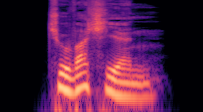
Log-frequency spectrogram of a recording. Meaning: Chuvashia (a republic and federal subject of Russia, located in Eastern Europe)
- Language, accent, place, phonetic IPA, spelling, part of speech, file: German, Germany, Berlin, [tʃuˈvaʃiən], Tschuwaschien, proper noun, De-Tschuwaschien.ogg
